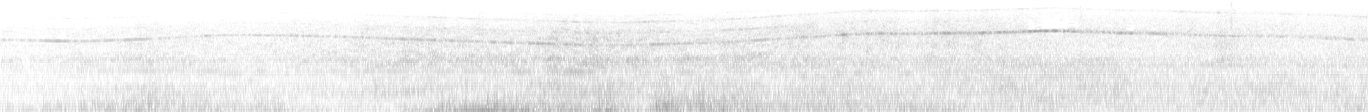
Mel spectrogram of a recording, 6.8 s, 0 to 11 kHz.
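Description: Mitsubishi F-2 fighter's single GE F110 turbofan on a low landing approach: a high engine whine that sags in pitch around three seconds in and climbs to its highest around five seconds, over a jet rumble that swells as the jet comes close.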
